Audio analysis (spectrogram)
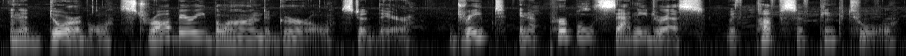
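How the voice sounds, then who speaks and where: Story narrator, male: expressive delivery with vocal fry, very dry recording. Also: medium pitch, no room sound.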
